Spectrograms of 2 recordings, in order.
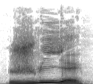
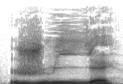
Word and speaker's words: juillet: Juillet. Okay, you get this double L here. Yeah. Juillet. Juillet. Don't pronounce this final T, E-T here at the end.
